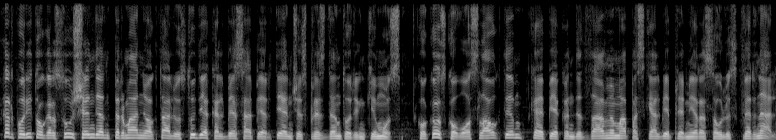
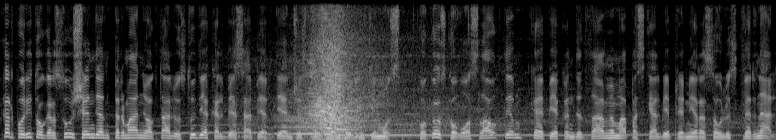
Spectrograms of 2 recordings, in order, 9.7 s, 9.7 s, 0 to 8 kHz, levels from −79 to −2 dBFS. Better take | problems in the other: first | background sound (Motorcycle / Accelerating, revving, vroom); 4 dB below the speech

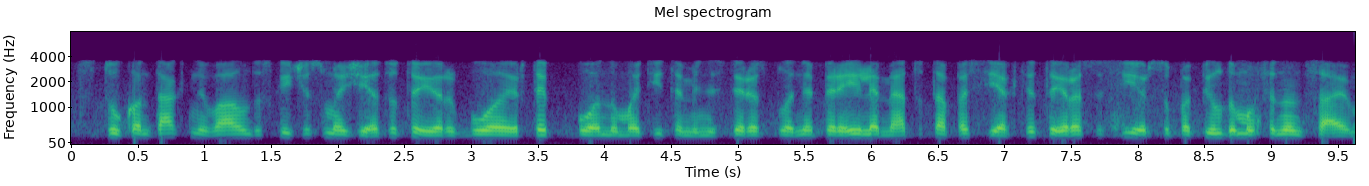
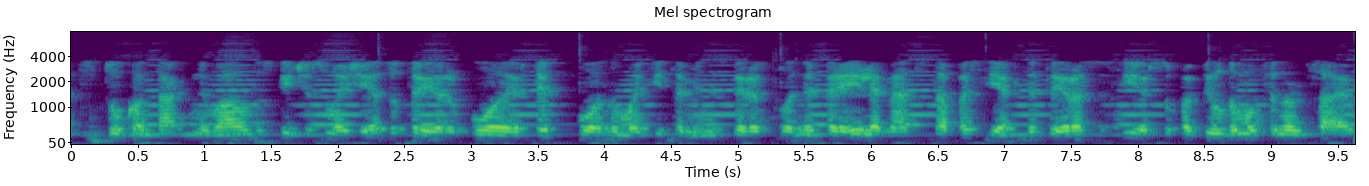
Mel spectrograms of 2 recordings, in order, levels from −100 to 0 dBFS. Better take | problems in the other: first | noise reduction (classical method WPE with log-MMSE)

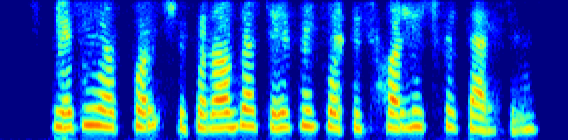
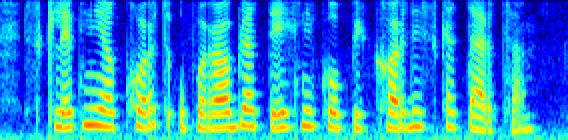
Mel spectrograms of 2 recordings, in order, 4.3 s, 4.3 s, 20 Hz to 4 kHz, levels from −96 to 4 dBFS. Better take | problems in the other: second | noise reduction (neural mask model Resemble Enhance denoiser)

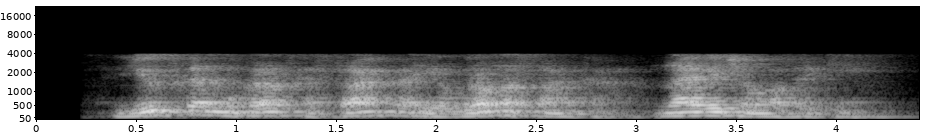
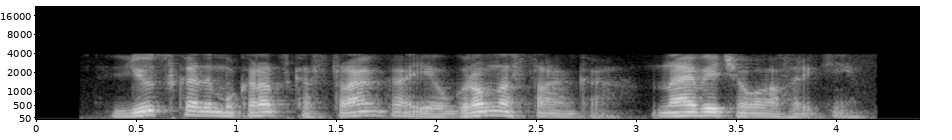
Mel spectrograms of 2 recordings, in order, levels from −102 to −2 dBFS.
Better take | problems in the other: second | room echo; dies away in 0.6 s

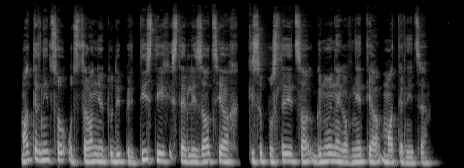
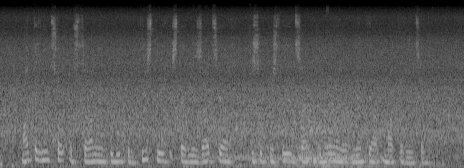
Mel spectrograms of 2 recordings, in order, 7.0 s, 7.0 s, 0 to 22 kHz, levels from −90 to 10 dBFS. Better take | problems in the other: first | background sound (Water); 2 dB below the speech

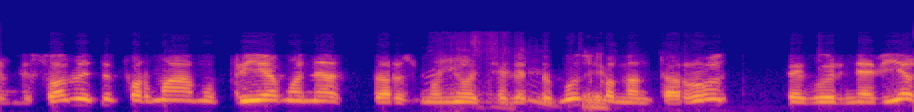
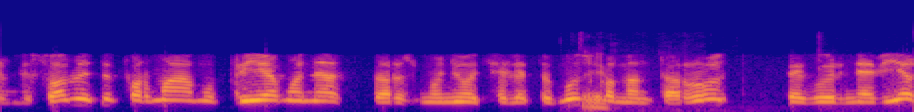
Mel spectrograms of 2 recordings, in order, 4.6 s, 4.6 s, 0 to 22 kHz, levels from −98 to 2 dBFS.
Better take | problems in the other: second | noise reduction (neural separator model SepFormer DNS4)

